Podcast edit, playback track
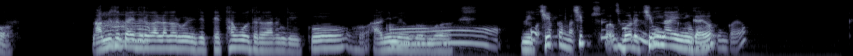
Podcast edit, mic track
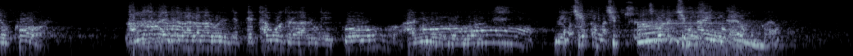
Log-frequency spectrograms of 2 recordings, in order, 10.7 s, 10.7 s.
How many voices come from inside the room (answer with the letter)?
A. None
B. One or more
B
